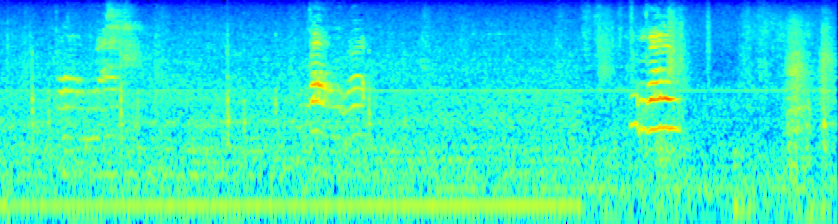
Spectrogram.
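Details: Pet cat giving short, sharp meows indoors, one near the middle and a louder bent one toward the end, with a soft earlier mew and a low steady hum that stops partway.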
